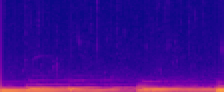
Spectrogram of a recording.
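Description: Slow, soft piano playing held notes, a new note or chord every half second or so, over the steady trickle of running water from a bamboo water fountain.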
